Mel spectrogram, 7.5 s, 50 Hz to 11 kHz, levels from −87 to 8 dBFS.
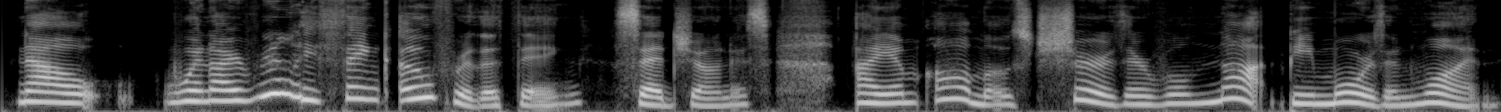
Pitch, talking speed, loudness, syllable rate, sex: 250 Hz, 170 wpm, -16 LUFS, 4.1 syllables/s, female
